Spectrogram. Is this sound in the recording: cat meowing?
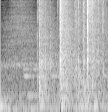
no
